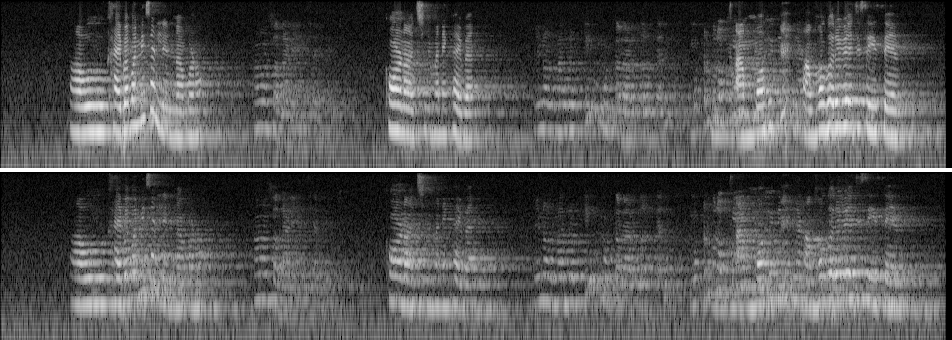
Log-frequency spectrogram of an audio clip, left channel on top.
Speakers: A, on the left; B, on the right.
A: ଆଉ
B: ହୁଏ ସେମିତି
A: ଖାଇବା
B: ଆଉ
A: ବନେଇ ସାରିଲେଣି ନା ଆପଣ?
B: ହଁ ସରିଲାଣି ଆଜି ସାରି ଦେଇଛି।
A: କଣ ଅଛି ମାନେ ଖାଇବା?
B: ଏ ନର୍ମାଲ ରୁଟି ମଟର ଆଳୁ ତରକାରୀ। ମ ମଟରକୁ
A: ହୁଁ
B: ରଖିଦେଇଥିଲି
A: ଆମର
B: ଦୁଇ ଦିନ ହେଲାଣି
A: ଆମ
B: ମୁଁ ସିଜେଇକି।
A: ଘରେ ବି ଆଜି ସେଇ ସେମ୍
